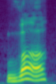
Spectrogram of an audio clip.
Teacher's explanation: व का जो कि उच्चारण स्थान होता है वो दंतोष्ट होता है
